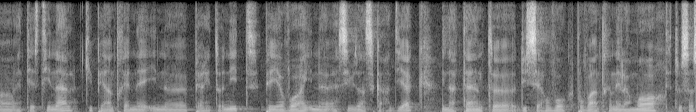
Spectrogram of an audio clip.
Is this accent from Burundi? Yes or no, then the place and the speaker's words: yes; Burundi; On peut les avoir ici chez nous au Burundi.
